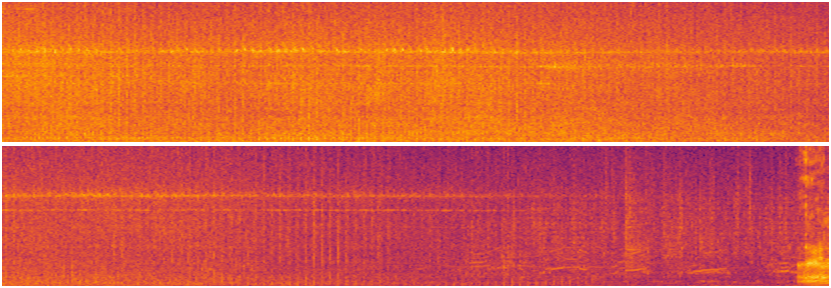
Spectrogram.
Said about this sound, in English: That must be Kincaid's helicopter taking off. Painted black with a skull and crossbones on the side.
